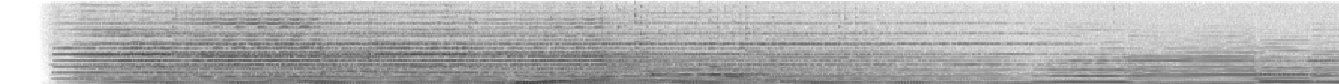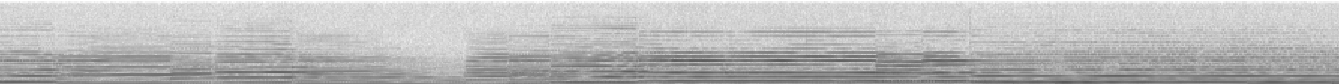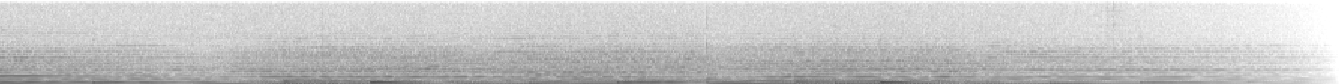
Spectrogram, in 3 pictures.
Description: a delicate and poetic score
Remastered from the scoring session tapes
